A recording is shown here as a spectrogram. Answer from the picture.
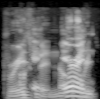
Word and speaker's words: Brisbane: so proud he actually says that correctly it's Brisbane Aaron repeat after me tattoo say it tattoo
